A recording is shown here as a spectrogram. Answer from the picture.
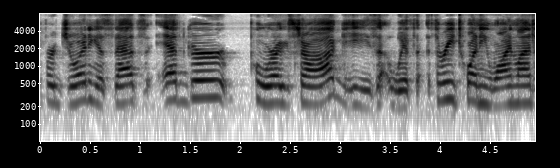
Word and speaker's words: Poureshagh: That's Edgar Poureshagh.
